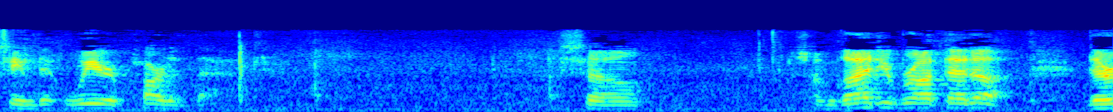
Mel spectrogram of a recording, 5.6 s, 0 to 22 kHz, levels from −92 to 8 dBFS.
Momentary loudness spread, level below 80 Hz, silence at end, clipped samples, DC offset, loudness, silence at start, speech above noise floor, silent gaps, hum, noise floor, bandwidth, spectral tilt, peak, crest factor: 25 LU; -72 dBFS; 0 s; under 0.1%; under 0.1%; -28 LUFS; 0 s; 25 dB; none; none; -56 dBFS; 7.6 kHz; -1.5 dB/octave; -8 dBFS; 24 dB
